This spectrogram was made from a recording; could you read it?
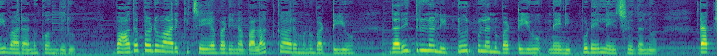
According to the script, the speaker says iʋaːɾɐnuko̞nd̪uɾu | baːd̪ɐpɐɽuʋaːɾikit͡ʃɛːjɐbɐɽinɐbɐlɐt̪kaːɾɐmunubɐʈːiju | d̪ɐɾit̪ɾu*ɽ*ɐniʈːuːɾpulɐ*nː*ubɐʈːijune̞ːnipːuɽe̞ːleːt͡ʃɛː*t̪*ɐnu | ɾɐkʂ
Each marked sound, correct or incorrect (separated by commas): incorrect, incorrect, incorrect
